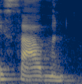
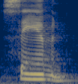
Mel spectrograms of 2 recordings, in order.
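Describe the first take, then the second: First: Salmon with an open ah, SAHL-mun; British pronunciation. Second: Salmon as SAM-un, silent L; American pronunciation. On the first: Teacher shows how British say it, salmon as SAHL-mun. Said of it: "In British English, they say". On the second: Teacher shows American English to learners, salmon as SAM-un. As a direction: drop the L in "salmon", short flat-a SAM-un. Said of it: "in American English, we don't pronounce the L". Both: Shown as a demonstration.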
